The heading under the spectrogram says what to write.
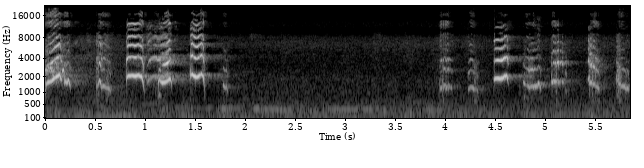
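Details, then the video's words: Cockatiel song in two bursts of sharp harmonic whistles and chirps, split by a quiet stretch of about two seconds where a faint low hum is heard. "Beautiful Cocktails Voice // Singing Cocktails"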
